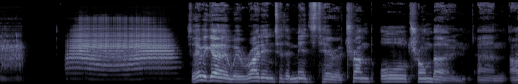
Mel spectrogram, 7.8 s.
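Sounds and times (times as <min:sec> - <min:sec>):
foghorn: 0:01.0 - 0:02.7
speech: 0:02.9 - 0:07.7.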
